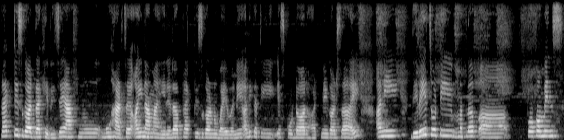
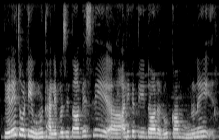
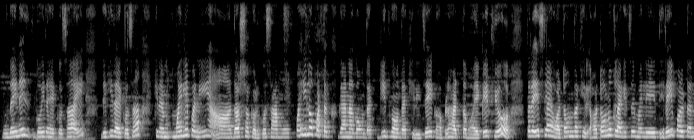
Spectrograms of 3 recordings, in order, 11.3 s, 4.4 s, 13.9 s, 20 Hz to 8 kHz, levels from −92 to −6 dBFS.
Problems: background sounds at intervals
